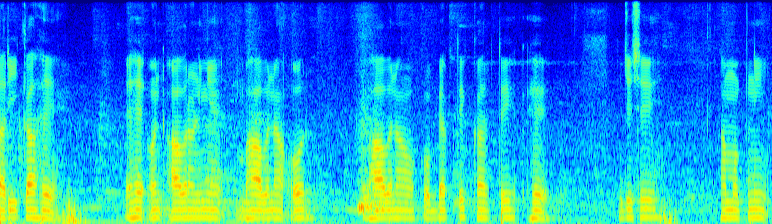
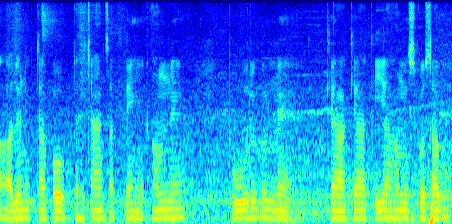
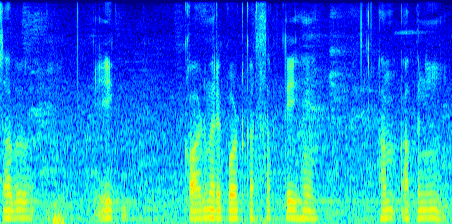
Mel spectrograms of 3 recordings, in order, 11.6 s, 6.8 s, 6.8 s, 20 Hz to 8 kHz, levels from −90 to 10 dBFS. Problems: constant background noise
